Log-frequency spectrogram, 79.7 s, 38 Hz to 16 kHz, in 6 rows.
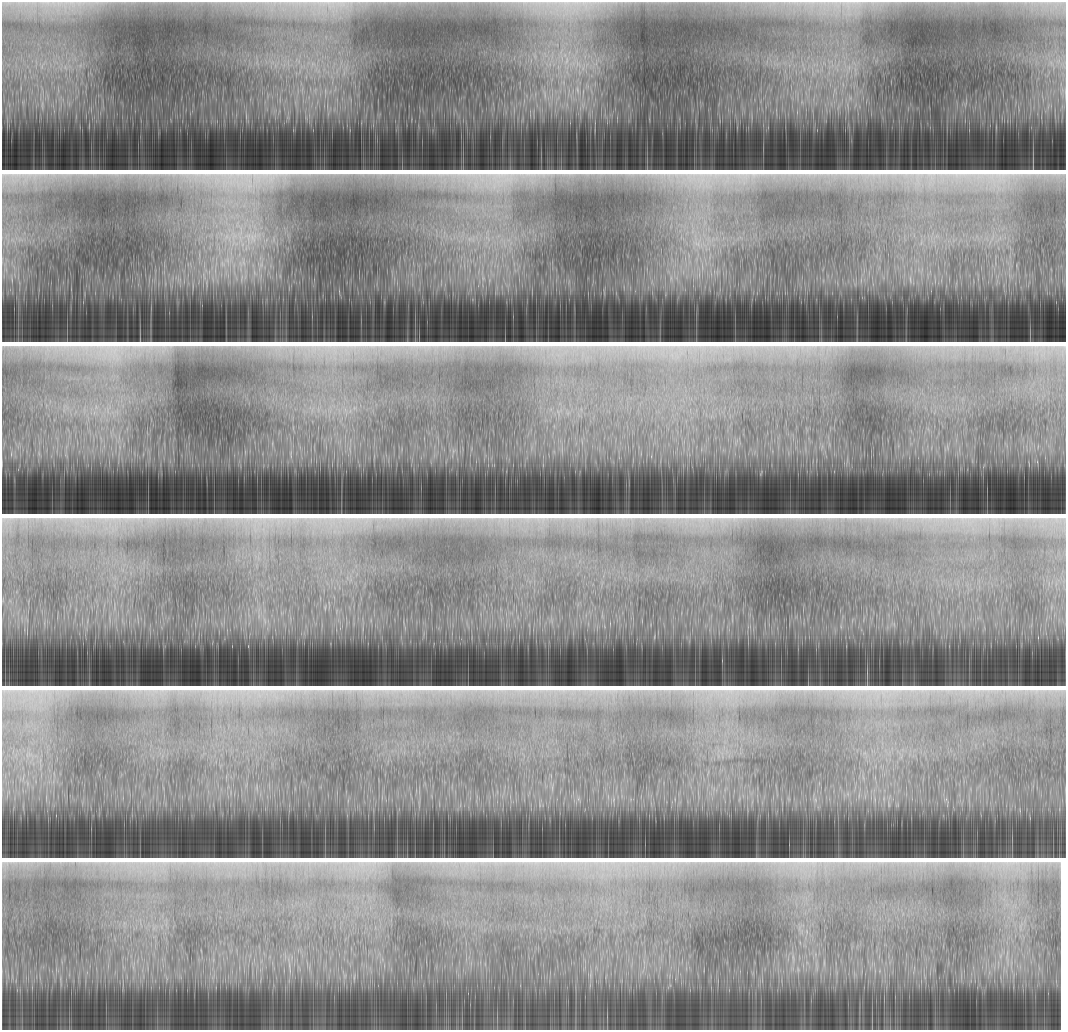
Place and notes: {"title": "Am Molenkopf, Köln, Deutschland - ships passing", "date": "2000-06-15 11:40:00", "description": "several ships passing by, waves and pebbles\nrecorded with the microphones only 10 cm from the ground on an Aiwa HD-S1 DAT", "latitude": "50.97", "longitude": "7.00", "altitude": "38", "timezone": "Europe/Berlin"}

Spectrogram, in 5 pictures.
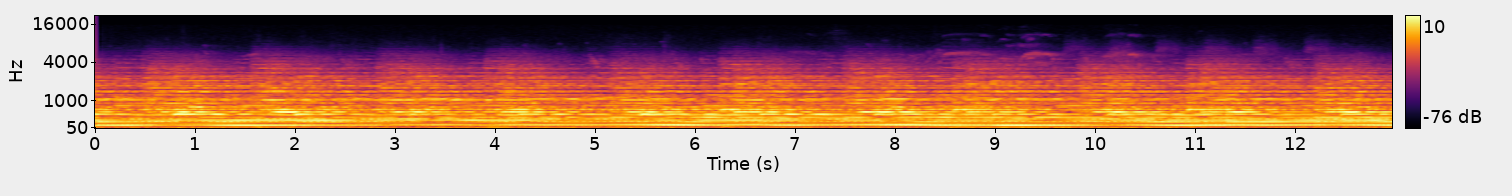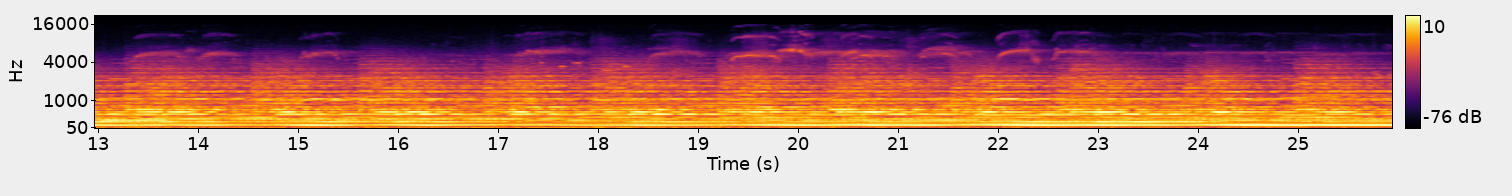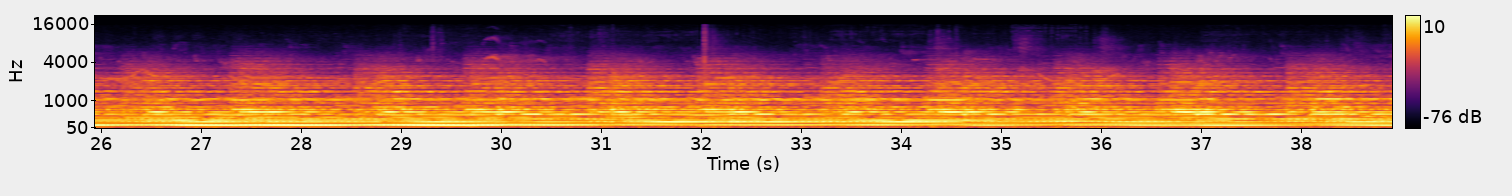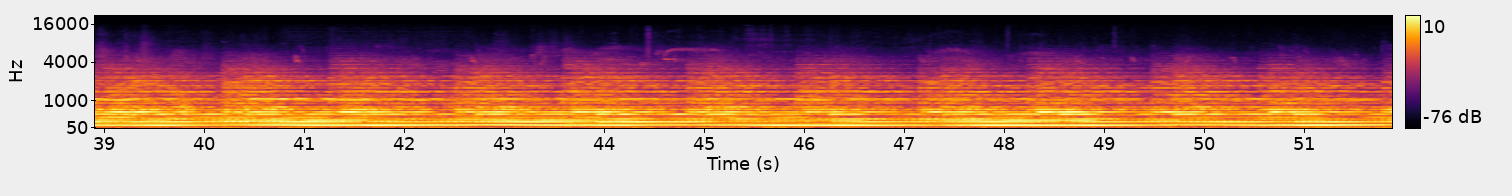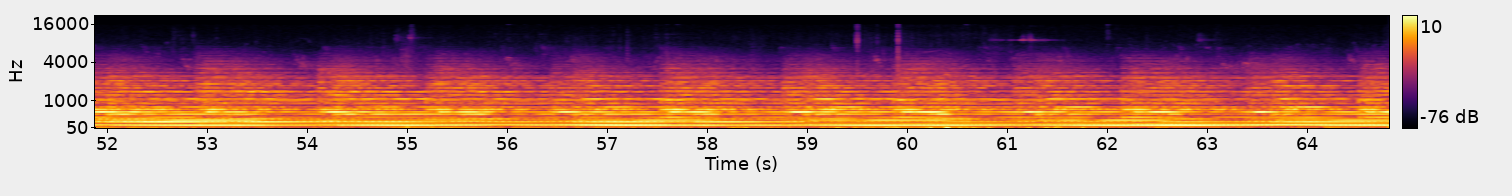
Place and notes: {"title": "University Maribor - Stolnica church bells", "date": "2008-06-06 12:00:00", "description": "Nice ringing of the bells of Stolnica church.", "latitude": "46.56", "longitude": "15.64", "altitude": "275", "timezone": "Europe/Ljubljana"}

